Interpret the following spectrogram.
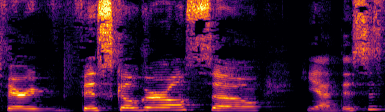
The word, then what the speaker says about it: VSCO: VSCO.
